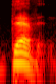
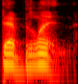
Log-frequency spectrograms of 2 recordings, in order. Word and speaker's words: Devin: My name is Devin. You don't hear no L in it. It's not Devlin. Not Delvin.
